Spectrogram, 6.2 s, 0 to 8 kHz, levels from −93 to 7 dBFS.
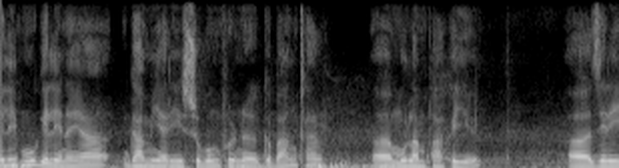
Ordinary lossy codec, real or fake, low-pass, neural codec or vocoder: none; real; none; none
